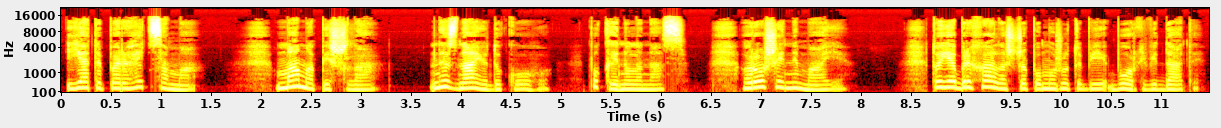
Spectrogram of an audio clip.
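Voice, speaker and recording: A woman voicing a worn-out, grieving young woman in an audiobook, speaking softly and subdued, in a dry close recording. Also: medium pitch, unhurried, no echo. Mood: weary. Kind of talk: audiobook character reading.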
